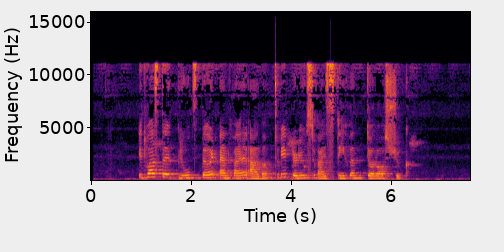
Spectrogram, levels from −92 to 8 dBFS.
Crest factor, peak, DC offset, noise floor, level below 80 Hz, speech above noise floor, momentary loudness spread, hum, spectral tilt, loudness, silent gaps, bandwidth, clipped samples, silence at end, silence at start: 18 dB; 0 dBFS; under 0.1%; -54 dBFS; -60 dBFS; 38 dB; 9 LU; none; -2.5 dB/octave; -15 LUFS; none; 12 kHz; under 0.1%; 1.15 s; 0.95 s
